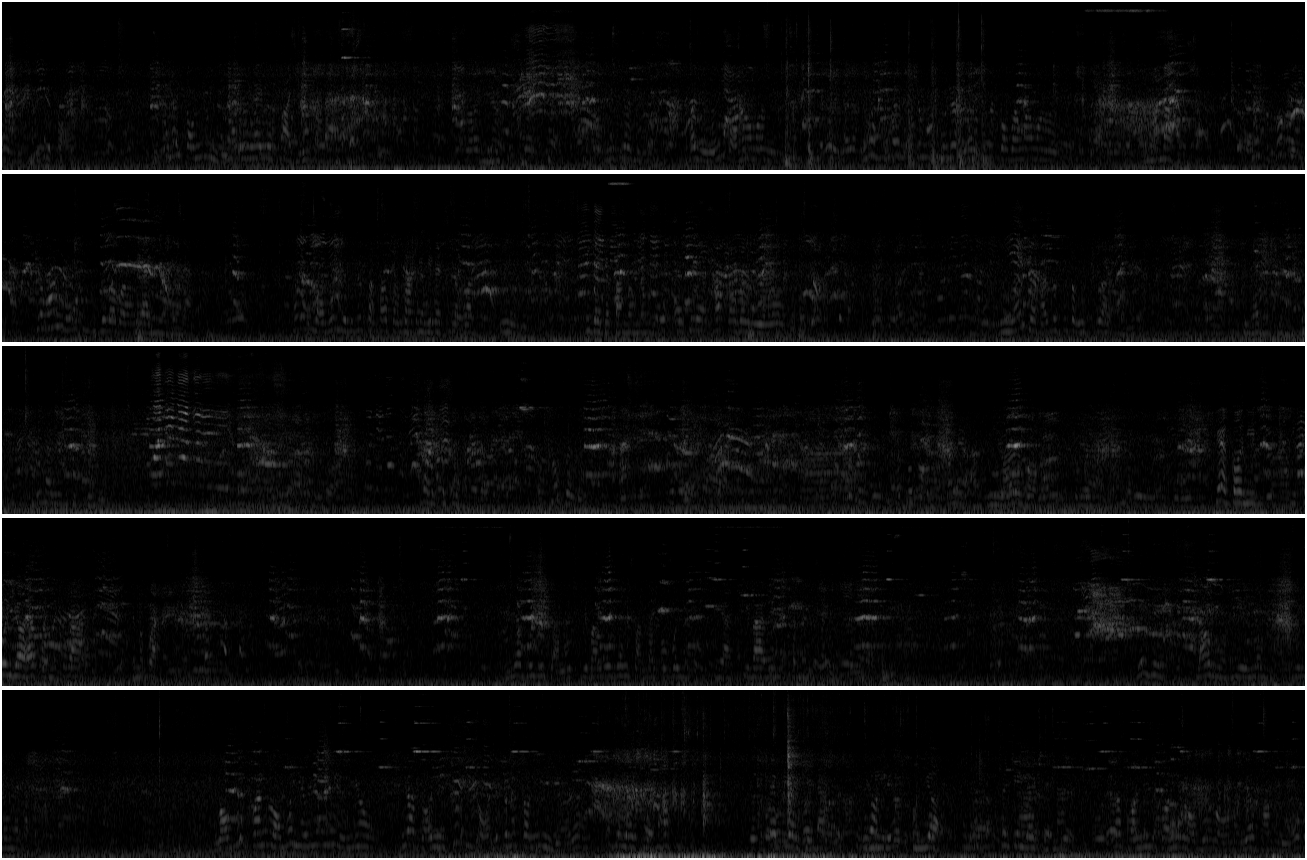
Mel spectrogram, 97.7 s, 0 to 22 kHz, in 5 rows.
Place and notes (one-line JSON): {"title": "SiPing Park, Taipei City - in the Park", "date": "2014-04-04 16:21:00", "description": "Kids play area, Voice chat between elderly, Holiday in the Park, Sitting in the park, Traffic Sound, Birds sound\nPlease turn up the volume a little. Binaural recordings, Sony PCM D100+ Soundman OKM II", "latitude": "25.05", "longitude": "121.53", "altitude": "15", "timezone": "Asia/Taipei"}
